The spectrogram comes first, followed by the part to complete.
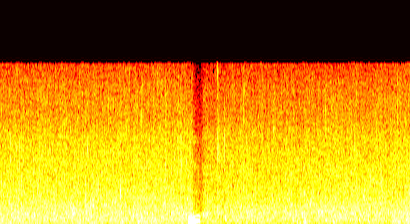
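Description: Small mountain stream running over rocky cascades and little waterfalls, a steady wash of water.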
